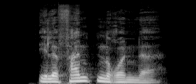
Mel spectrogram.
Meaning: A televised debate or discussion with the leaders of the major political parties
- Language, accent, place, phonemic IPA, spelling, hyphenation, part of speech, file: German, Germany, Berlin, /eleˈfantn̩ˌʁʊndə/, Elefantenrunde, Ele‧fan‧ten‧run‧de, noun, De-Elefantenrunde.ogg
